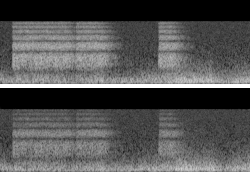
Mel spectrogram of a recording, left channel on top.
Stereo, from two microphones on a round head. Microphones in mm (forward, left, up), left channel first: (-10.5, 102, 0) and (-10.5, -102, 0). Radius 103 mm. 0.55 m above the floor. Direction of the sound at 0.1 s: 55° left (ahead or behind).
